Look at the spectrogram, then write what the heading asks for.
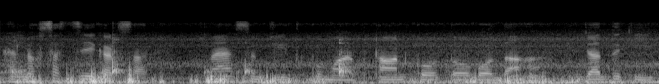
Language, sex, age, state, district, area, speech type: Punjabi, male, 30-45, Punjab, Pathankot, rural, spontaneous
